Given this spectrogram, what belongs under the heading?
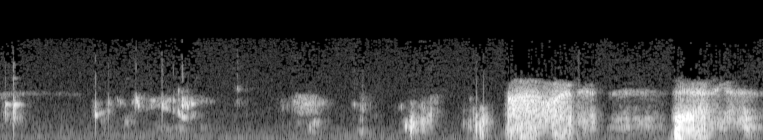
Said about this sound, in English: Slow breathing. Take a grip.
